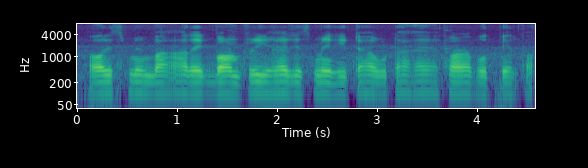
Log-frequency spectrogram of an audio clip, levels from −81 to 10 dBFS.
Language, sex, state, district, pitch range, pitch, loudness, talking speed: Hindi, male, Uttar Pradesh, Lalitpur, 105-110 Hz, 105 Hz, -20 LUFS, 185 wpm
